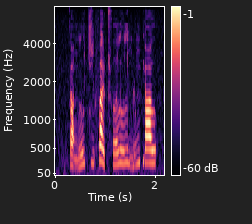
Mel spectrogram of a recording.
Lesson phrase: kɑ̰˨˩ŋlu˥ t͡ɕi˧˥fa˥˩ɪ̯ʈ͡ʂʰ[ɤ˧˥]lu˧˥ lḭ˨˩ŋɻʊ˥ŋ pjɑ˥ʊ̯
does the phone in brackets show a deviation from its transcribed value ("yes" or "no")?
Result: no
